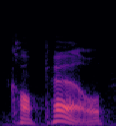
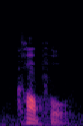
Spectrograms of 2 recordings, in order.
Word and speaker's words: Coppell: in fact it should not be Copple but Coppell as in hell all I can say to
